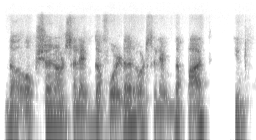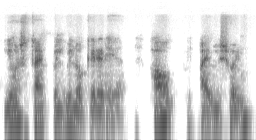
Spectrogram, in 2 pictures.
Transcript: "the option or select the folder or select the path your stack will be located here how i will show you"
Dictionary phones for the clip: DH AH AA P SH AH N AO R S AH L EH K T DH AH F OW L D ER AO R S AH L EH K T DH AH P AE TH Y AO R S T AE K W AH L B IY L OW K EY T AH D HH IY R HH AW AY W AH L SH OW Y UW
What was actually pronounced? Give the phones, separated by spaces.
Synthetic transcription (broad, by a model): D AH AA P SH AH N AO R S AH L EH K T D AH F OW L D ER AO R S AH L EH K T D AH P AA T Y AO R S T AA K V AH L B IY L OW K EY T AH D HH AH R HH AW AY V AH L SH OW Y UW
